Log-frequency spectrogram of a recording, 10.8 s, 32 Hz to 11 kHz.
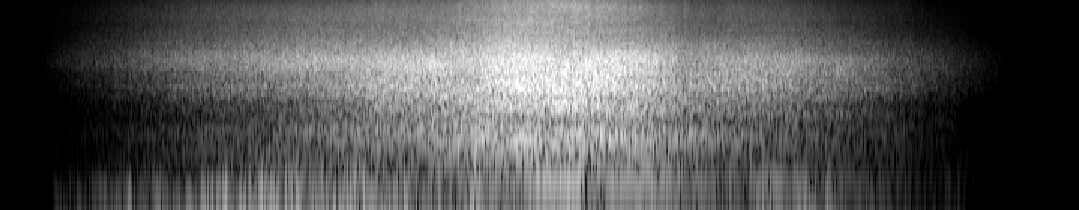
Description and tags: car coming 3
car outside circulation
circulation, outside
